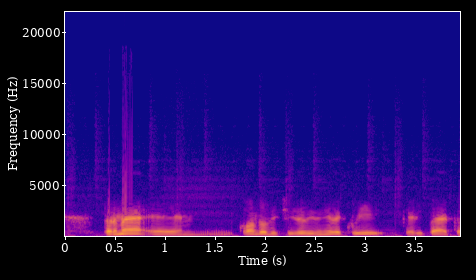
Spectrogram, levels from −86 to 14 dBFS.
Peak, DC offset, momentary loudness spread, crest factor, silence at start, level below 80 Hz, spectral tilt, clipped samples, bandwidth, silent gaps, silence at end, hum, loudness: 0 dBFS; under 0.1%; 21 LU; 18 dB; 0 s; -58 dBFS; -7.5 dB/octave; under 0.1%; 8.8 kHz; none; 0.1 s; none; -18 LUFS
